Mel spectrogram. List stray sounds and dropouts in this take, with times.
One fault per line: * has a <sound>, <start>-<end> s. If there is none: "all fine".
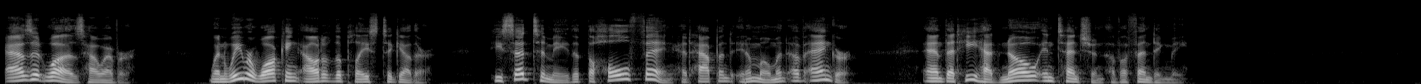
all fine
